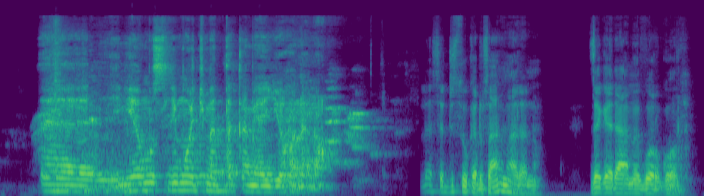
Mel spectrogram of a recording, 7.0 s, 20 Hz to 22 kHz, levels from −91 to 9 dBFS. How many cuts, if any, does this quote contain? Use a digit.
1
